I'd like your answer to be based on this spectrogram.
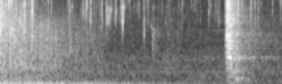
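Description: A single sharp revolver gunshot-like boom in an online Russian roulette video game, with a long decaying rumble, followed by a smaller crack near the end, loud and close, no talking.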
